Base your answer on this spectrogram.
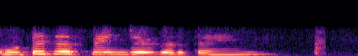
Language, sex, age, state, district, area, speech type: Marathi, female, 18-30, Maharashtra, Wardha, rural, conversation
